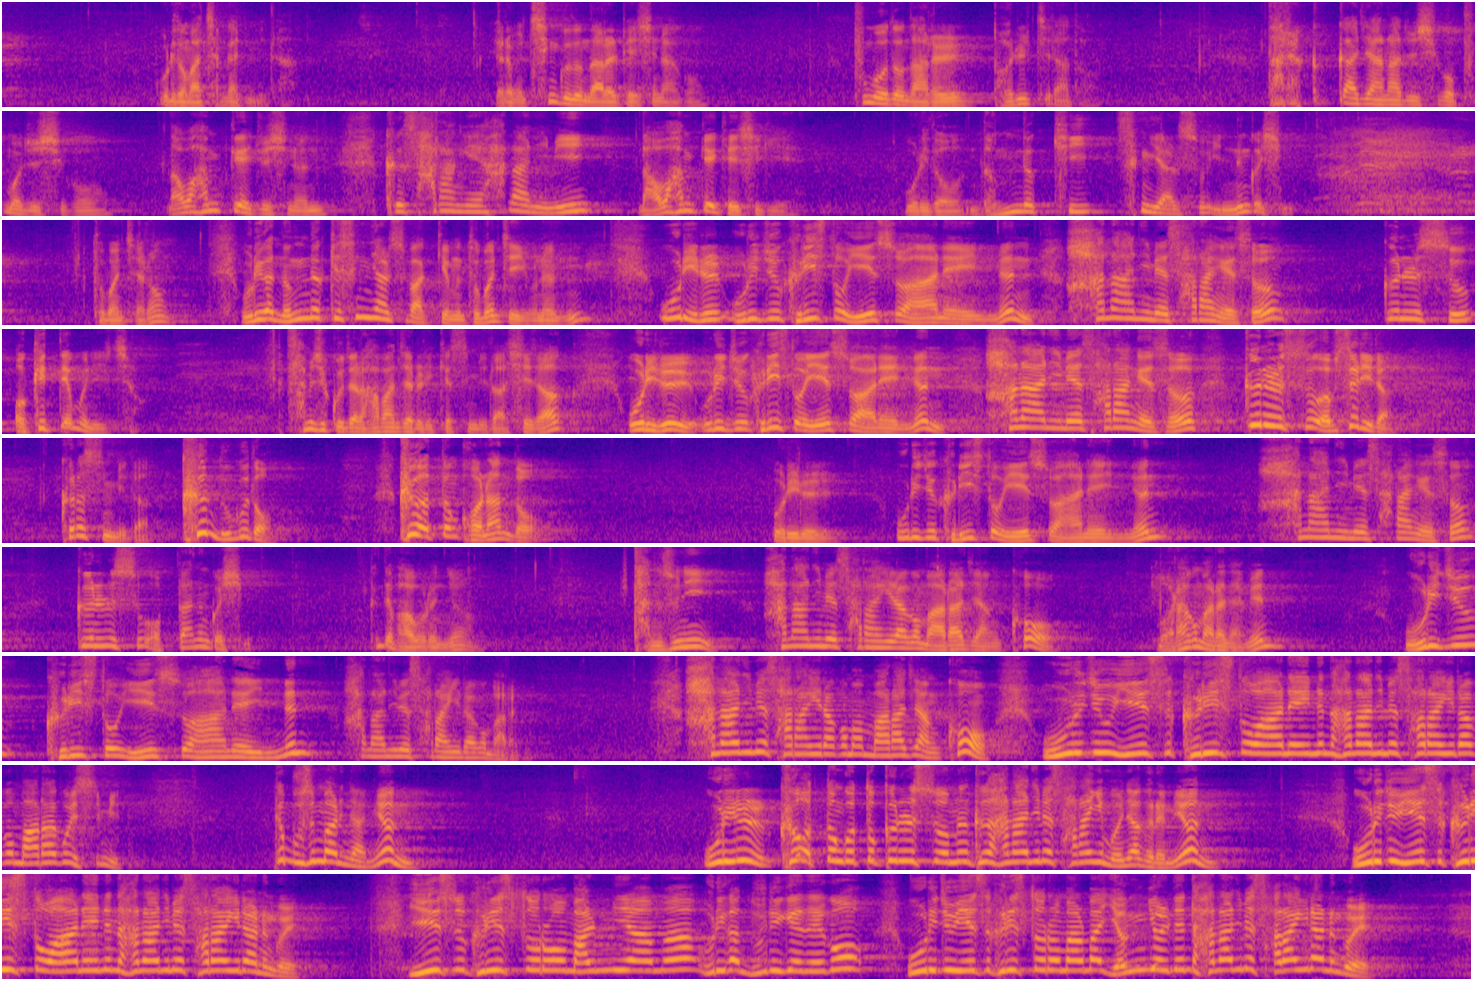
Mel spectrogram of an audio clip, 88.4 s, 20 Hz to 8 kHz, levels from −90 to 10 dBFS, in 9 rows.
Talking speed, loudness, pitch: 300 characters per minute, -18 LUFS, 200 Hz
